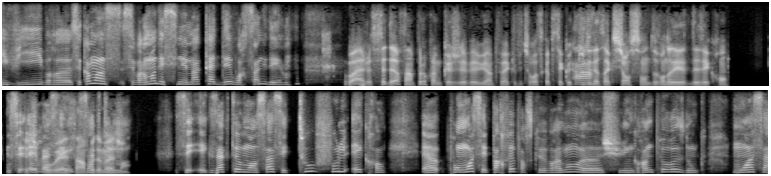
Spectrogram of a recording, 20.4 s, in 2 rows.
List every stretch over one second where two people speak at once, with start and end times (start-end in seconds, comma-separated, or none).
10.5-11.9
